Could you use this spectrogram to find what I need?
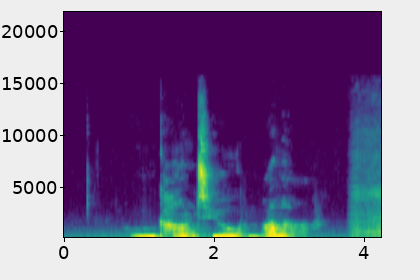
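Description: A young woman hums softly to herself close by.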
